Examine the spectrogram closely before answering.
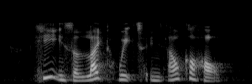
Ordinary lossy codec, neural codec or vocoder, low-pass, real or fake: Opus, 32 kbps; none; 7.2 kHz; real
